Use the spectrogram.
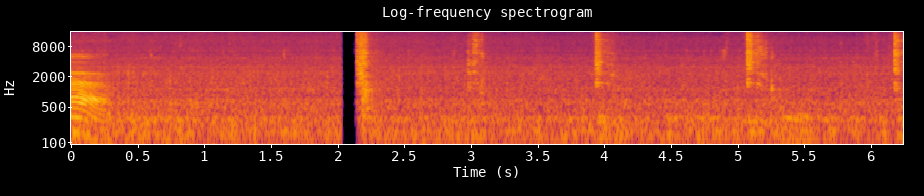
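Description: A pot of Thai jungle-style fish curry with minced fish, chili and long beans, made without oil or coconut milk, simmers quietly. Soft bubbling pops break the surface about once a second over a low background.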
